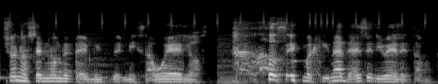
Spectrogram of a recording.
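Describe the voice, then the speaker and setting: A Rioplatense-accented man hosts a casual podcast, rambling and joking in a mid-pitched voice. Faint music sits in the background. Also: a little fast. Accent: Rioplatense Spanish. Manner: rambling, joking, lively with frequent laughs. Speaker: podcast host. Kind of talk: casual comedic podcast chat.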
